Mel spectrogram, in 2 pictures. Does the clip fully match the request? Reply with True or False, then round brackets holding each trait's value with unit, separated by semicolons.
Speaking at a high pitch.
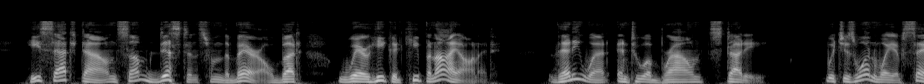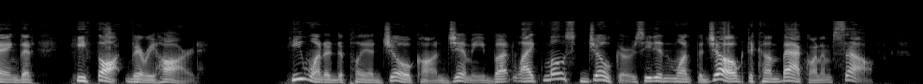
False (125 Hz)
